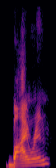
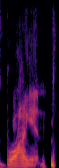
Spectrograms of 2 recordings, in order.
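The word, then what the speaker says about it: Bryon: I called him Byron which I just did. His name is Brian. B R Y O N. So, I've been calling him I've been saying his name wrong all the time.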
